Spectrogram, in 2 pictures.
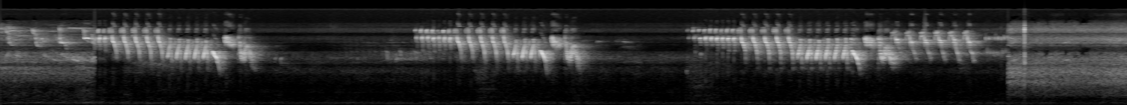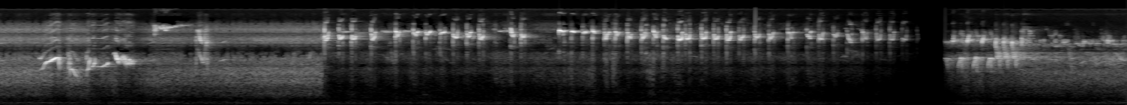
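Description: Small birds chirping: rapid runs of high, repeated chirps in several pieces that cut in and out abruptly, with short silences between them.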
